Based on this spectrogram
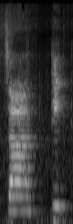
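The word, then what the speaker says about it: צדיק: So it becomes tzad dik, which we would just pronounce Daddy. tzadik.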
